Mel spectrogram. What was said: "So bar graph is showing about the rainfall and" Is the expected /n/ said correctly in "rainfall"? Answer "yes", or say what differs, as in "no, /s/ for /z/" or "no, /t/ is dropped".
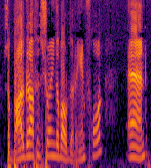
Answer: yes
